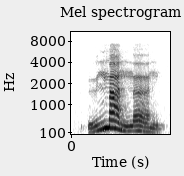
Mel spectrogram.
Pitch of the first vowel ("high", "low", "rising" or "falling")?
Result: rising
